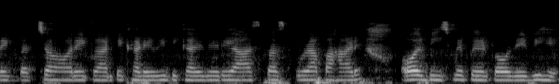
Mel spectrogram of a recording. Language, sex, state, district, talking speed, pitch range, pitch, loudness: Hindi, female, Jharkhand, Jamtara, 245 wpm, 195-205 Hz, 200 Hz, -29 LUFS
